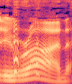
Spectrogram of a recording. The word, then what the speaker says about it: Iran: It's Iran. I always say, like, imagine you, just the letter E and then a guy named Ron. – Oh. – Iran.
